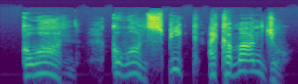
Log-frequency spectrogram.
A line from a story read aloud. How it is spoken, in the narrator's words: said Van Helsing, in an agonized voice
